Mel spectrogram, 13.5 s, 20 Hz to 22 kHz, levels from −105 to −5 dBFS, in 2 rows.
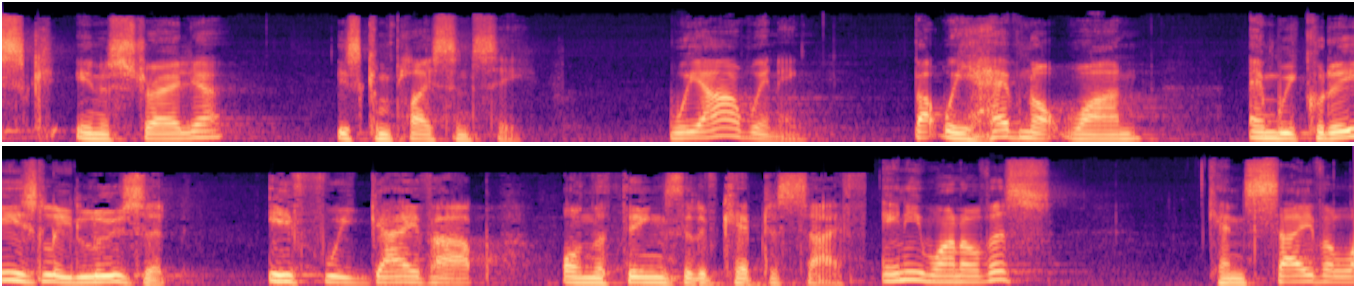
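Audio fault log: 7.12–11.12 s: adaptive stream at a lower bitrate. For four seconds the audio abruptly loses its top end, with nothing above 9.7 kHz, and coding artefacts become audible before full quality returns just as suddenly, without a gap. The quality profile points to the player dropping from roughly 96 kbit/s to about 32 kbit/s AAC while the connection slowed. At that rate the encoder discards high frequencies and quantises the remaining content more coarsely.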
